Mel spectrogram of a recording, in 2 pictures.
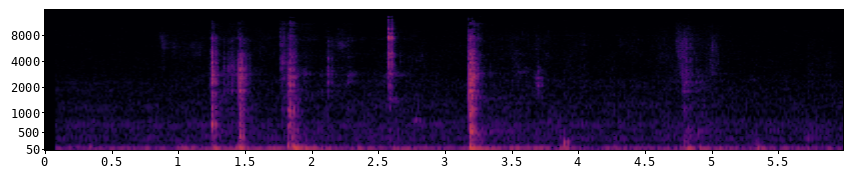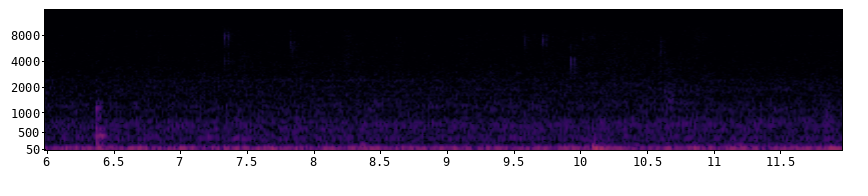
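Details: Scattered sharp clicks and taps over a low steady hum, with no animal voice heard.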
